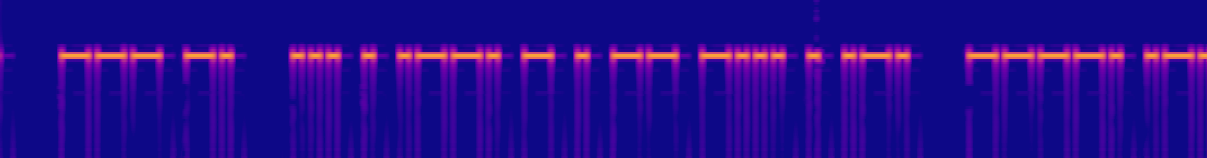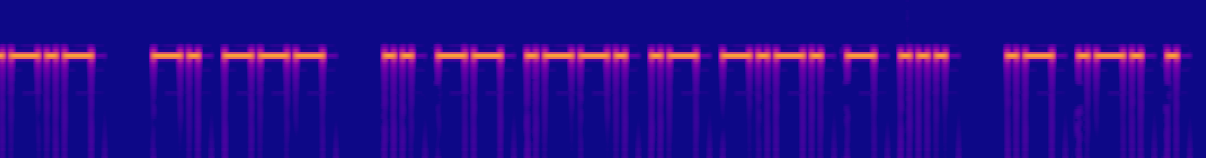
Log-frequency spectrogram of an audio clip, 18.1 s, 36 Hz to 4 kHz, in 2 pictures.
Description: Morse code, heard as a keyed tone, about 18 wpm, 750 Hz. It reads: ON SEPTEMBER 9. NO IMPACTS ARE
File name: Morse / 18WPM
